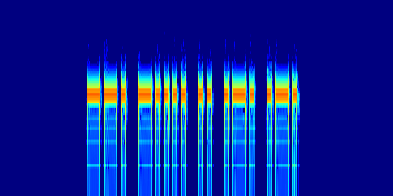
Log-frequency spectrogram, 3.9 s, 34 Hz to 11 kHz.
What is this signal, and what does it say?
Morse code, heard as a keyed tone, about 27 wpm, 700 Hz. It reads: G6IRR
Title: DXCC-100 Call Signs - 5 Characters - Repeated 3x - 28wpm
